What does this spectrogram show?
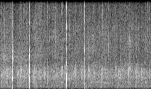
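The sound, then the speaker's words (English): Audience applause for panelists thins to a few sharp, evenly spaced hand claps, five in quick succession and the last one softer, then quiet hiss with no talking. “Let's hear it for them one more time.”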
